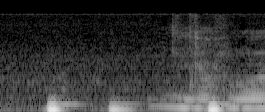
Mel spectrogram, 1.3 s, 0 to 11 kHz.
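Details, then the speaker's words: Normal apical S1 at the mitral focus, auscultated with a stethoscope in a teaching class: two lub-dub cycles at about 75 a minute, normal cadence, first sound louder than the second. "lo voy a apuntar acá Loop d Loop dup y se escucha un poco más intenso el primer ruido que el segundo con la cadencia normal"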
